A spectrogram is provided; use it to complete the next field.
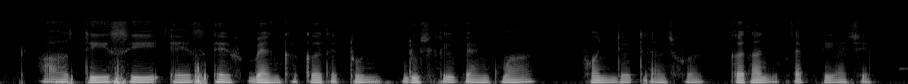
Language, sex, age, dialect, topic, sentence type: Marathi, male, 18-24, Northern Konkan, banking, statement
